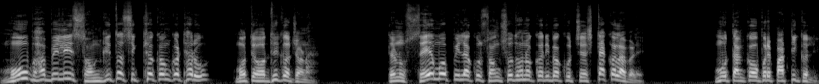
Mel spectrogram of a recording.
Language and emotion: Odia, angry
